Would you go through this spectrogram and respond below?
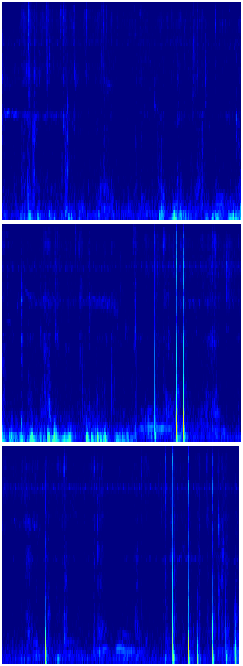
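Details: Grazing tame cows pull and chew wild grass at the edge of town. A dense burst of low munching fills the middle stretch, then gives way to scattered sharp snaps and clicks of torn stems over quiet rural background.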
